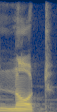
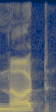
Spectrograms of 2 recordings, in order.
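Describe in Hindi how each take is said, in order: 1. यह शब्द ब्रिटिश उच्चारण में कहा गया है। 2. यह शब्द अमेरिकी उच्चारण में कहा गया है। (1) "जो ब्रिटिश है वो इसे कहते हैं" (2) "जो अमेरिकन है वो इसे कहेंगे"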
